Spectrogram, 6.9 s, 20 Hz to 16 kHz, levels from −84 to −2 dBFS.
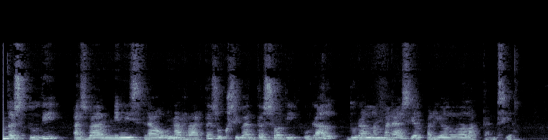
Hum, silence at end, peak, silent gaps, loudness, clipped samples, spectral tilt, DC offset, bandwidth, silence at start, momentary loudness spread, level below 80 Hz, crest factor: none; 0.35 s; -8 dBFS; none; -24 LUFS; under 0.1%; -5.5 dB/octave; under 0.1%; 11.5 kHz; 0.05 s; 10 LU; -60 dBFS; 16 dB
